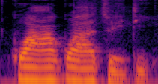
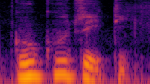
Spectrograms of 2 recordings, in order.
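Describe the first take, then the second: First: The repeated syllables are pronounced gua. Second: The repeated syllables are pronounced gu. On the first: The speaker calls it wrong. "many people will say it 呱呱坠地. So actually, it's not correct" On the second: The speaker calls it right. "It should be it should be 咕咕坠地"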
